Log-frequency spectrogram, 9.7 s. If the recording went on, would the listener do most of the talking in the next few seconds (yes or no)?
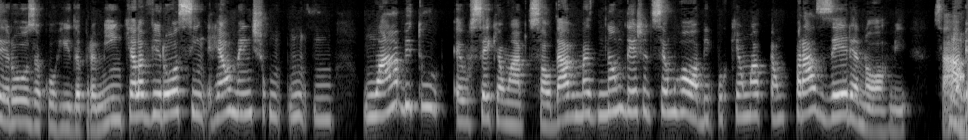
yes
